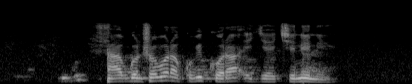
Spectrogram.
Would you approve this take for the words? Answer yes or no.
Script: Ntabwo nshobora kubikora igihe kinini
yes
